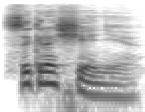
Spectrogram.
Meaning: 1. abbreviation 2. reduction, curtailment 3. abridgment 4. contraction, short form 5. downsizing
- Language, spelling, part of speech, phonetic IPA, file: Russian, сокращение, noun, [səkrɐˈɕːenʲɪje], Ru-сокращение.ogg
